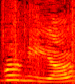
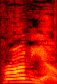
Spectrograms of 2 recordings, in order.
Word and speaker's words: Brania: Hello, Bernia. How are you? Is it Brania, right? Am I saying that right? I said it wrong at first.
